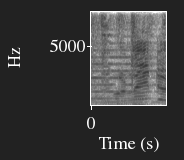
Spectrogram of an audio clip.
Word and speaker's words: Orlando: city beautiful orlando florida orlando does not have three a's but some people pronounce it that way 68 78 clouds and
